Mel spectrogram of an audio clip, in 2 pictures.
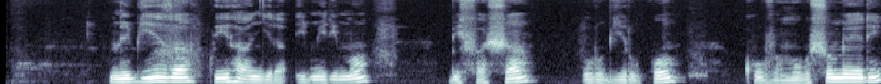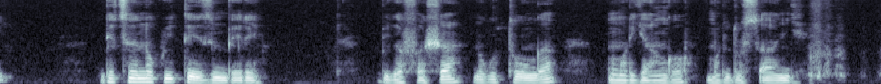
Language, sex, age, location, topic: Kinyarwanda, male, 25-35, Musanze, agriculture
